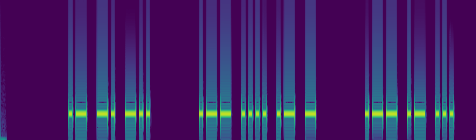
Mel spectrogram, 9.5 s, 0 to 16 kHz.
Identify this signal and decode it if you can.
Morse code, heard as a keyed tone, about 17 wpm, 700 Hz. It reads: AND WHAT WAS
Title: 2x Word-Spacing - Sentences from Top 200 Words - 17wpm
